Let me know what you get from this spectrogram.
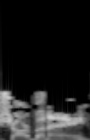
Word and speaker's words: Charbonnier: We're also going to read some of the statements of Charlie Hebdo's editor, Stéphane Charbonnier. Have I pronounced that right? Wow, I pronounced it right.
